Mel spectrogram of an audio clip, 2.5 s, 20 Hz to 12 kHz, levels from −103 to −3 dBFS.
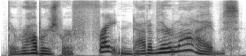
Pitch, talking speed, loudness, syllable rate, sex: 205 Hz, 195 wpm, -19 LUFS, 5.8 syllables/s, female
